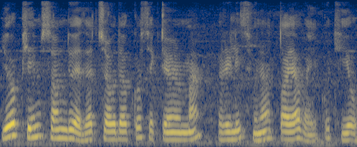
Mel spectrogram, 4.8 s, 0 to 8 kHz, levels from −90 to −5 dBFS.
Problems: constant background noise, continuous background conversations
